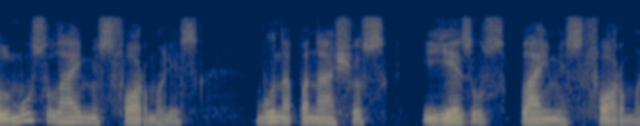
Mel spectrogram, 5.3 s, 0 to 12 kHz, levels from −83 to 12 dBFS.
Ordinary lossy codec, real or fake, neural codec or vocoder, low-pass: AAC, 48 kbps; real; none; 7.2 kHz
